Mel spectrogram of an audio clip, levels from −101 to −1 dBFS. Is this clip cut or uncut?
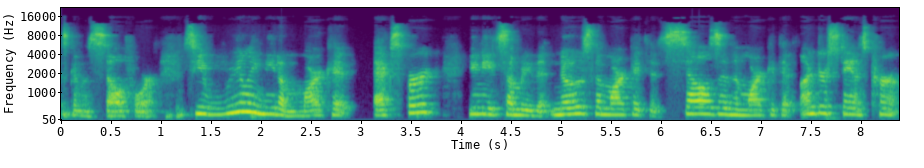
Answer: uncut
